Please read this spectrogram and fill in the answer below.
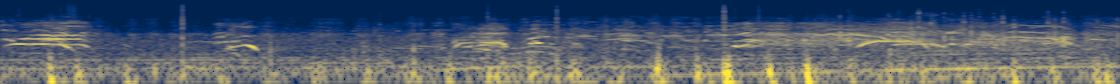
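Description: Players shouting and calling to each other across a rugby league field in short, scattered calls, with a faint steady low hum underneath.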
